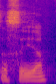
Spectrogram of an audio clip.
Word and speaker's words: Asia: Or some people mistakenly call her Asia. It's Asia. I thought it was Asia too. I finally heard her say her name.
